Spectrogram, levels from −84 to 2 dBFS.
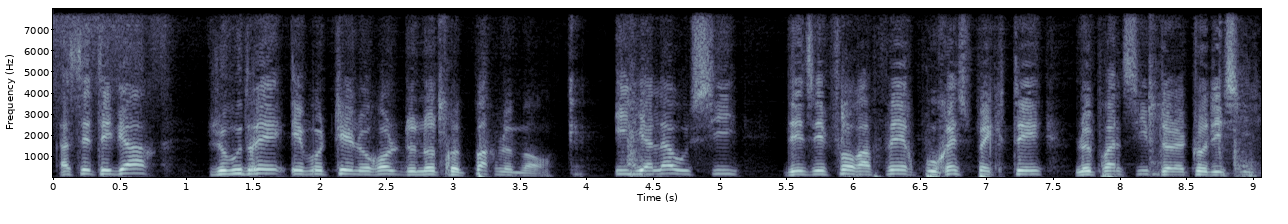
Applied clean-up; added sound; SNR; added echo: neural mask model RNNoise.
